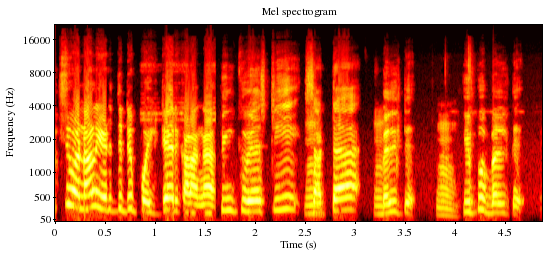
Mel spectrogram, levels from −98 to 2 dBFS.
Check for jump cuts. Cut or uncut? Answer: cut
